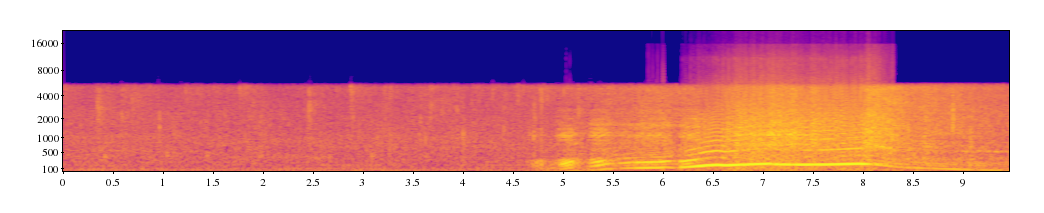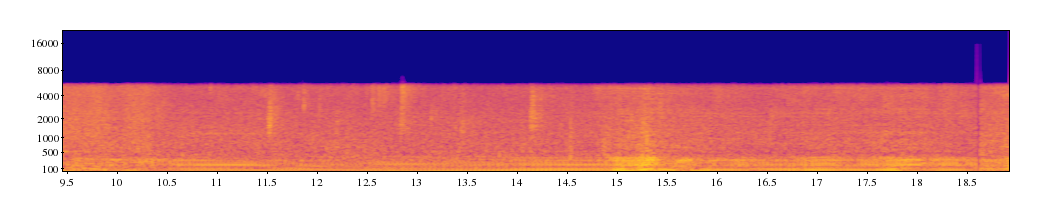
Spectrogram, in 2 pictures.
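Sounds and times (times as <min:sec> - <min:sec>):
rotary engine idling and revving: 0:04.7 - 0:18.9.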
